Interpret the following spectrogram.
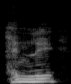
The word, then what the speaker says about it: heavenly: Note that heavenly is here pronounced with two syllables. Henley so as to scan and alchemy really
